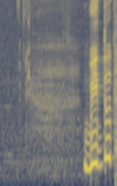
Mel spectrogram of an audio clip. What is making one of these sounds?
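A young woman reads out calmly into a microphone.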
